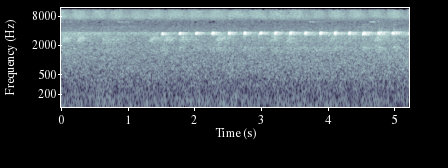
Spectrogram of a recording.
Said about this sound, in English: And what you can now hear, just as we started, is the sound of rain. So, yeah, it'll be a rain in the rainforest recording.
